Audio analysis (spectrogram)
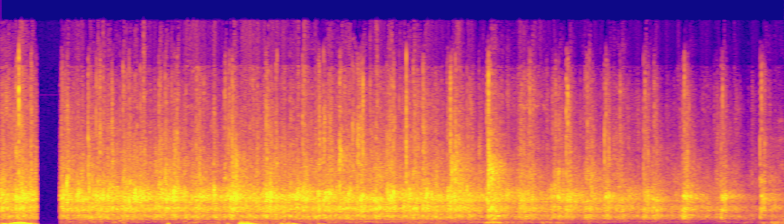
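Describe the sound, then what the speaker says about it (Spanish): An audience gives a speaker sustained applause, a dense, even wash of clapping for several seconds that fades slightly toward the end, with no talk over it. "Vamos a recibir con un fuerte aplauso a Walter Thompson."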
